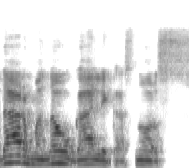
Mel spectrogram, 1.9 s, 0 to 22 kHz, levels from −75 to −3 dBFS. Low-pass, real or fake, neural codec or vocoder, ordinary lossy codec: 10.8 kHz; fake; codec, 24 kHz, 3.1 kbps, DualCodec; Opus, 64 kbps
